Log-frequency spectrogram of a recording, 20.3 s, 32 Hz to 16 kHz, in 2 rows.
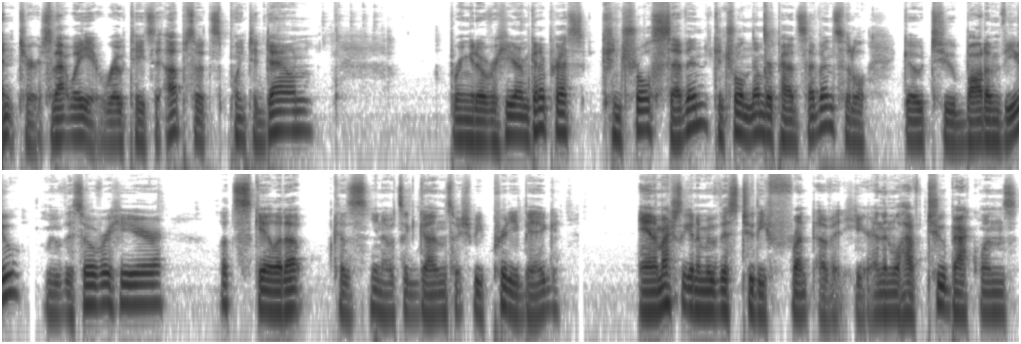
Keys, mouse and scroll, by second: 1.4-3.5 middle drag, 3.5-3.9 scroll up 2, 3.9 g, 4.8-7.4 middle drag, 7.4 ctrl+KP_7, 8.3-9.5 scroll up 1, 9.5 shift+middle click, 9.9 scroll up 1, 10.2 g, 15.6 scroll down 1, 15.9 g, 19.8-20.3 scroll down 1.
